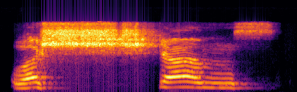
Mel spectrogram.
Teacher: ওশশামস আমি ওশামস অর্থাৎ মিমকে আর সিনকে একসাথেই উচ্চারণ করছি কারণ মিমও সাকিন সিনও সাকিন এখন যদি আমি এই জায়গার মধ্যে না থামি তাইলে শুধুমাত্র মিমের সাকিন উচ্চারণ হবে আর সিনের জের দিয়ে উচ্চারণ হয়ে সামনের দিকে এগিয়ে যাবে।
